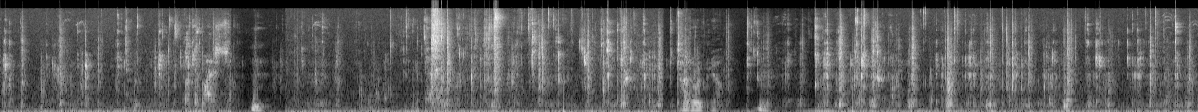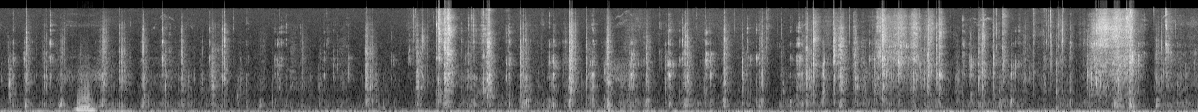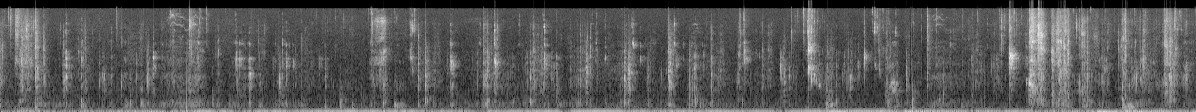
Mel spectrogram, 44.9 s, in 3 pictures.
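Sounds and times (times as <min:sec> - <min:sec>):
people chewing candy: 0:00.0 - 0:44.9.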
